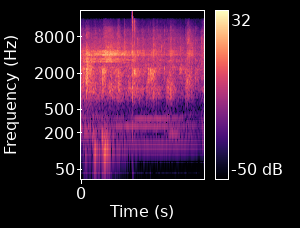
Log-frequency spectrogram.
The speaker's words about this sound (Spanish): Vamos, denle un aplauso a Dios.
